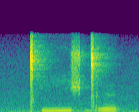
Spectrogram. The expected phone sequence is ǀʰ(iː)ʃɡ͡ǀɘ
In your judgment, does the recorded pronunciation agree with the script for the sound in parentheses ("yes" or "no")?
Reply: yes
